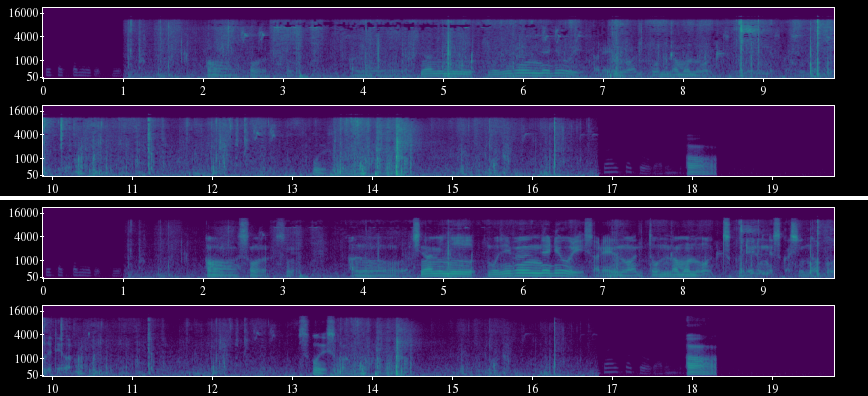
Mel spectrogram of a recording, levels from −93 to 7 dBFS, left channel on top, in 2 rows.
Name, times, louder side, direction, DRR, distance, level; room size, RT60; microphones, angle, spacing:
voice 1, 0.0-2.2 3.6-3.9 10.8-13.0 14.0-18.2, equal, 5° right, 7.2 m, -77 dB
sound 1, 1.0-16.8, left 9 dB, 35° left, 0.3 m, -48 dB
voice 2, 2.0-3.6 3.8-10.3 13.1-13.8 17.9-18.3, right 7 dB, 80° right, 0.5 m, -49 dB
head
